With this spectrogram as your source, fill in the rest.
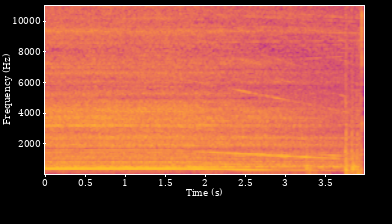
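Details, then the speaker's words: Bench test of new VFD spindle for Genmitsu ProverXL 4030 desktop CNC, free run at full speed, 24,000 set, tachometer 23,873 rpm: clean steady high whine, no roughness or knocking; healthy spindle. "and this says 13,400 13,300 and something so it seems we're you know roughly 1% off now up to 24,000 23,87350"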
